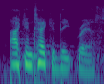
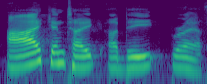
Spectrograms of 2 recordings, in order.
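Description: First: Said in the usual way. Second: Very slow, each word drawn out; slowly, for the congregation to repeat; slow affirmation. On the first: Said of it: "Say that phrase with me". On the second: Shown as a demonstration. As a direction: lead the room through it slowly. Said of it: "Say that phrase with me. Join me".

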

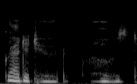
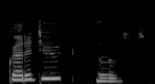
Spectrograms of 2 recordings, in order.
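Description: First: Low, slow whispered take; deep whisper. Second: Slow announcer-style sound bite; tinny sound button clip. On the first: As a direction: breathe it out low and quiet. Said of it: "Can you do it quieter?". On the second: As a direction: say it like a recorded button. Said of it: "just do that again and I'll cut it out". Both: Shown as a demonstration.

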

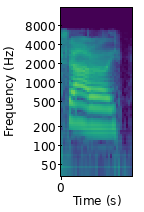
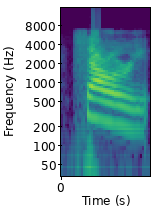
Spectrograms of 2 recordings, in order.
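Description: First: Salary slurred as sal-uh-lee, the r turned to an l; mispronounced word. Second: Salary retried as sal-uh-ree with an r, falling; retry Salary carefully with the r; corrected word. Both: Shown as a demonstration. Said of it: "Sorry, I can't pronounce that".

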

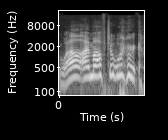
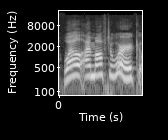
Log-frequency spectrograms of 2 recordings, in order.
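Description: First: High, louder breezy exit; sing-song casual goodbye, pitched high; Chelsea's breezy exit line. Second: High, bright, louder breezy exit; sing-song casual goodbye, pitched high; Chelsea's breezy exit line. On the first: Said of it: "her just going". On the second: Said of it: "and then Chelsea just goes". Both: Retold or imitated. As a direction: toss it off cheerily, pitched up.

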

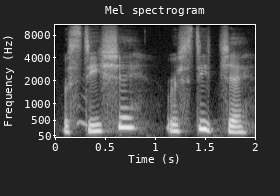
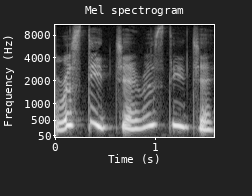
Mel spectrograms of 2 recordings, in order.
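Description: First: Said in the usual way. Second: High, playful imitation of an Italian accent; mock Italian accent. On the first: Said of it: "they're called". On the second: Host imitates Matt teasing with Italian words, mock Italian accent. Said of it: "Matt is doing the Italian accent".

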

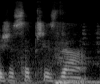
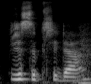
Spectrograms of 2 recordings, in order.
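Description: First: Reading "přizná" by mistake; misread. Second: "přidá" said right with a laugh; laughing correction. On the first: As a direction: say "přizná" as a slip for "přidá". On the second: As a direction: fix the slip, chuckling. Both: Shown as a demonstration.

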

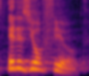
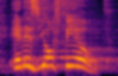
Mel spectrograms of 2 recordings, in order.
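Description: First: Said in the usual way. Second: "It is your field" much higher and louder, slow, hitting "your"; emphatic declaration. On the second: Acted. Preacher hammering the point to the congregation, loud and emphatic. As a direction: ring out "your field" as the climax.

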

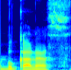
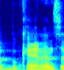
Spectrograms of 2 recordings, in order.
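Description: First: Bucanas said boo-KAH-nahs; Spanish-style pronunciation. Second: Buchanan's said as an English surname, byoo-KAN-unz; English name pronunciation. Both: Shown as a demonstration. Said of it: "That's how they say it".

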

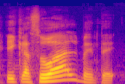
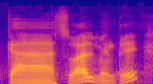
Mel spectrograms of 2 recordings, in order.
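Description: First: "casualmente" stretched out, louder and slow; slow emphatic casualmente. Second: "casualmente" repeated lower, softer and very slow; drawn-out softer repeat. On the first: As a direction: lean hard on "casualmente", drawing it out. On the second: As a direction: let "casualmente" sink, low and slow. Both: Shown as a demonstration.

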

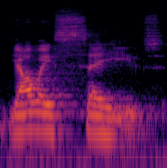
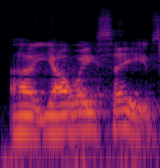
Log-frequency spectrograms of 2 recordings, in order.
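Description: First: Slow emphasis. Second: Said in the usual way. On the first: Shown as a demonstration. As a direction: slowly stress Yahweh saves. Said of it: "the word means". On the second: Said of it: "It's about that".

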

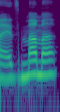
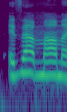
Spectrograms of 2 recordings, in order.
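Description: First: Mama with a broad country vowel; mama in a Virginia country accent; right Mama. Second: Mama said the plain way; mama with the ordinary vowel; wrong Mama. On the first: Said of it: "It's not mama, it's mama". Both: Shown as a demonstration.

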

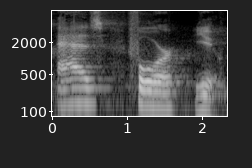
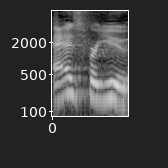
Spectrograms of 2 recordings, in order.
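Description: First: "as for you" said very slowly, weighted; slow emphasis. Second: "As for you" like a stern dad, slow. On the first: Preacher weighting Paul's three words. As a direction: draw out "as for you". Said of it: "Paul use those three words". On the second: Preacher doing a stern dad addressing a child. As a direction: give "As for you" a dad warning. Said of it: "that has a real dad vibe to it". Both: Shown as a demonstration.

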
